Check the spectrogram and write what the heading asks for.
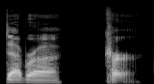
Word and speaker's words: Deborah Kerr: And it is Deborah Kerr.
